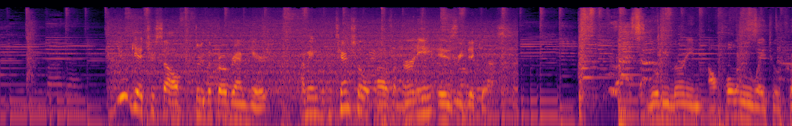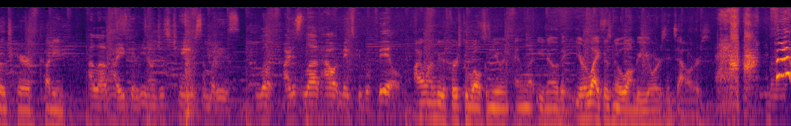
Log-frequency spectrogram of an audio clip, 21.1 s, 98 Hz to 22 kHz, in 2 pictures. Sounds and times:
Music: 0:00.0 - 0:21.1
Speech: 0:01.5 - 0:06.8, 0:08.5 - 0:20.0.

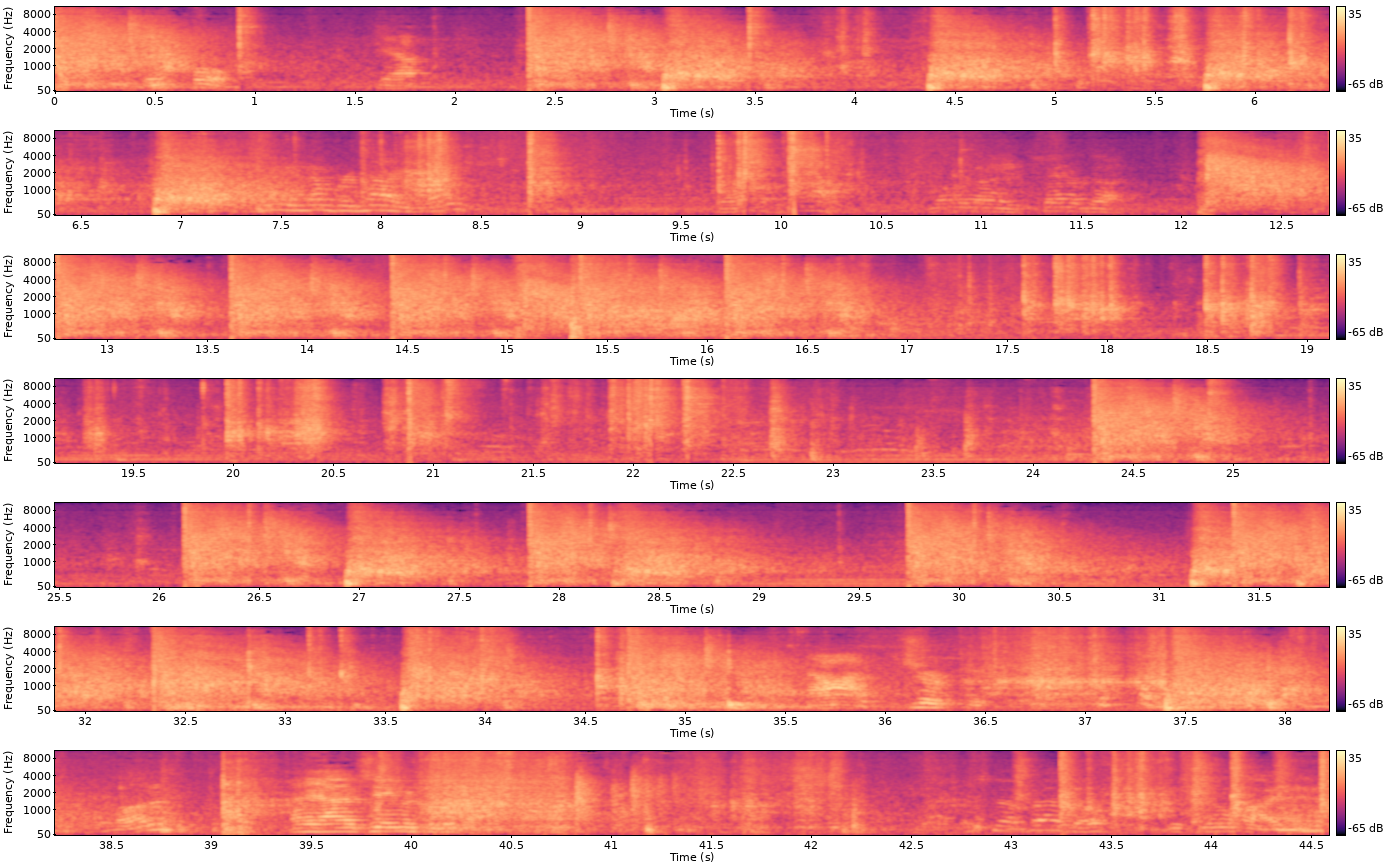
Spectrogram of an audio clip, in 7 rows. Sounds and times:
Speech: 0:42.6 - 0:44.5.

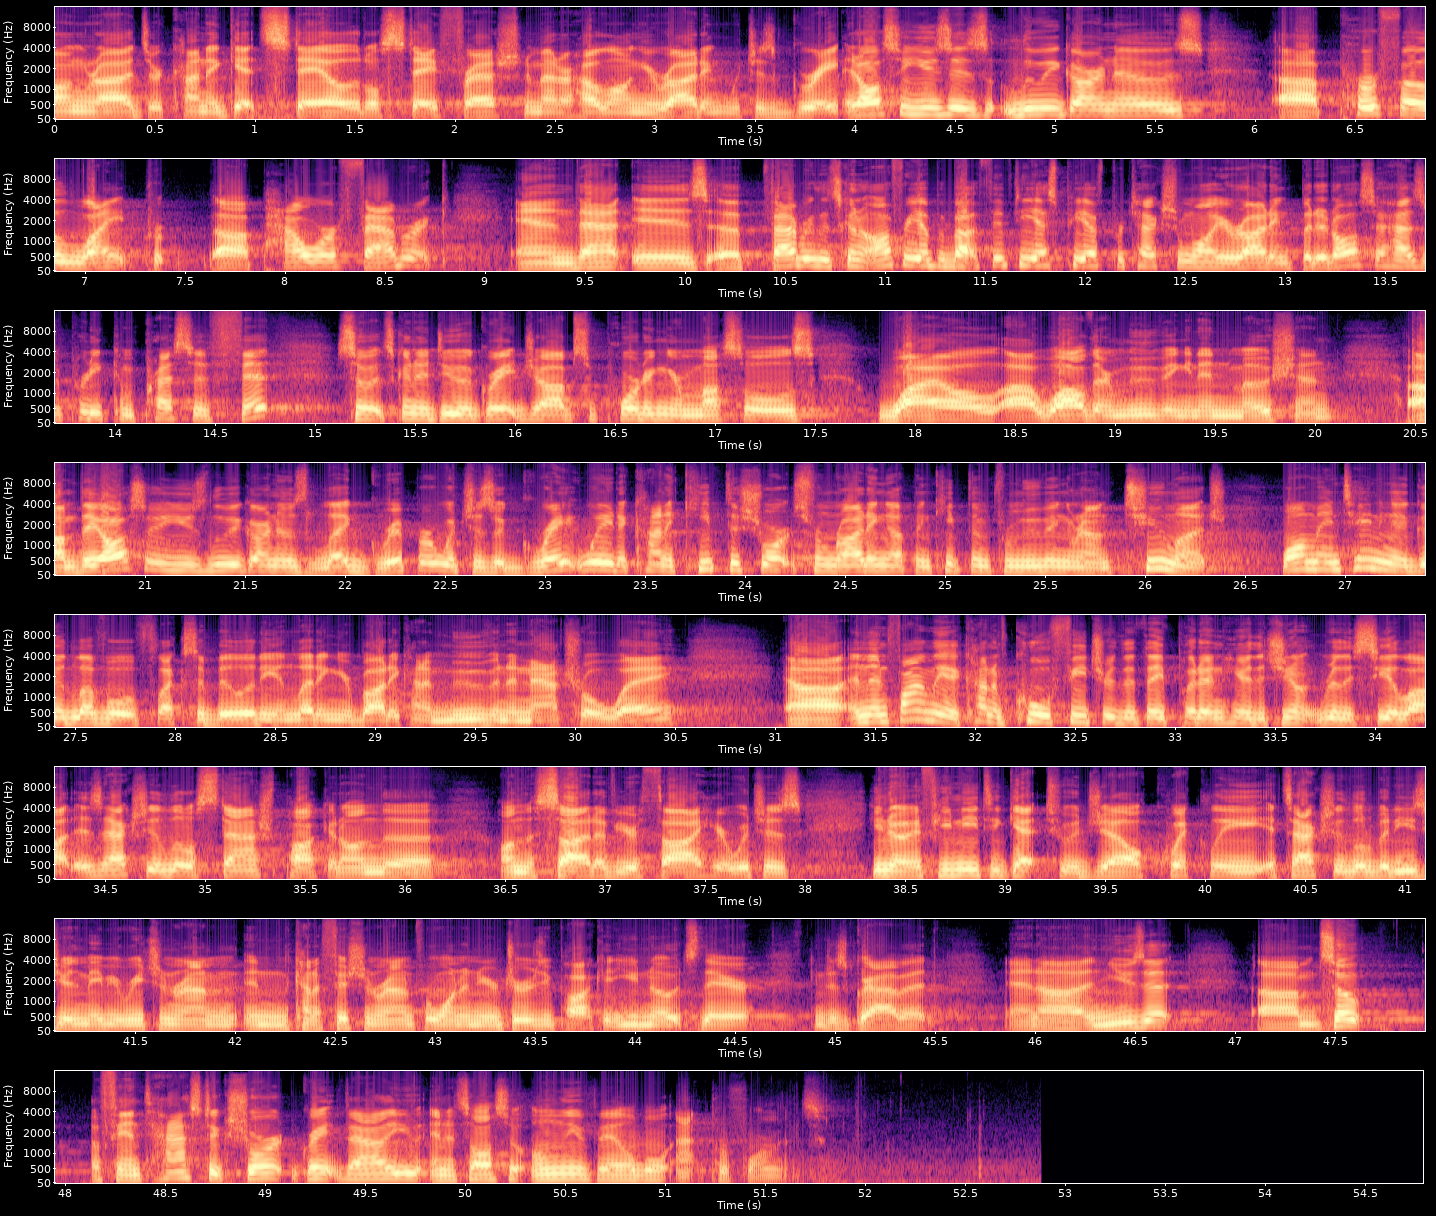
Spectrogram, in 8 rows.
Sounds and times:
Speech: 0:00.0 - 0:51.9.

